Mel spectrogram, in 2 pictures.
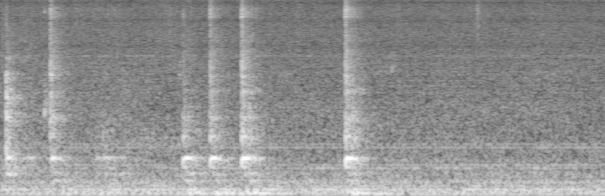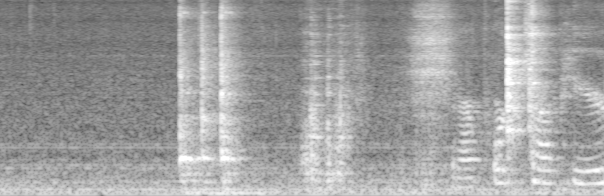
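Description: Plating mashed jicama puree in a kitchen: scattered clinks and taps of cutlery against a plate, quiet and close, with a busier cluster of clatter toward the end.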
